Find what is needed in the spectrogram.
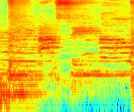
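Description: Live band playing a slow song on electric guitar, acoustic guitar and electric bass, with sustained chords; the deep bass notes drop out about half a second in.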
